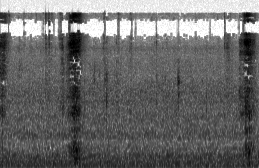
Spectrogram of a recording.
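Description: Two short slurps of tom yum ramen, about a second and a half in and again near the end, over a steady low background hum.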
